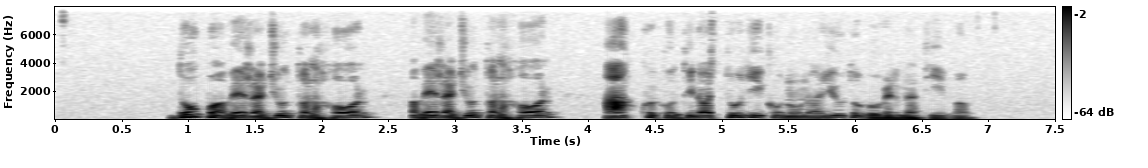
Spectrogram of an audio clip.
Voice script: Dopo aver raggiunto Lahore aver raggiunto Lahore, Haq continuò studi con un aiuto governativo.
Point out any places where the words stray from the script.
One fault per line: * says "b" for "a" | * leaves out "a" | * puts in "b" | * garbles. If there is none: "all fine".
all fine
